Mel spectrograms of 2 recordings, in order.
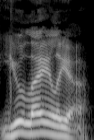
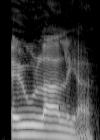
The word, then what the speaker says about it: Eulalia: Eulalia or la Lea or however you want to say it how do you spell it EU la laa la yeah yeah you lately you lately sure why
